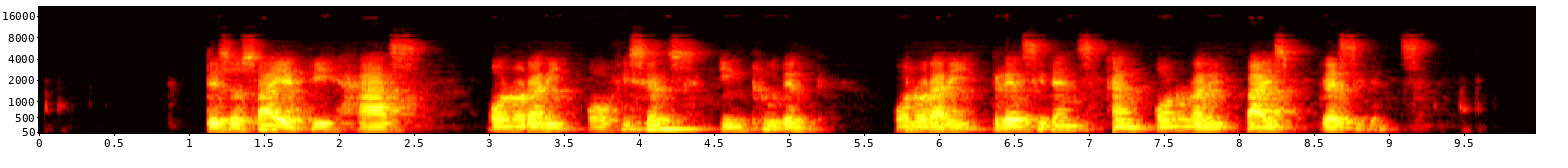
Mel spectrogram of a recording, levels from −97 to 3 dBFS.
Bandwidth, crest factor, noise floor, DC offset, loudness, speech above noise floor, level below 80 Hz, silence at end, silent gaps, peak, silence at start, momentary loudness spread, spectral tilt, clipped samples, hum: 8 kHz; 18 dB; -60 dBFS; under 0.1%; -19 LUFS; 42 dB; -58 dBFS; 0.8 s; none; -2 dBFS; 1.1 s; 10 LU; -7 dB/octave; under 0.1%; none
